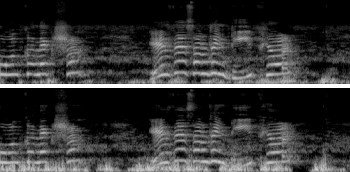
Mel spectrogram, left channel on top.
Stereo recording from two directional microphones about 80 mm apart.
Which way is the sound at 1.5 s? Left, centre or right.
Left.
